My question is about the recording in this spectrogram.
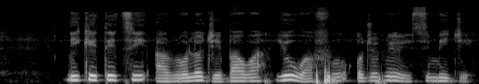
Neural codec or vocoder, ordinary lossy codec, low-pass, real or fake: vocoder, 44.1 kHz, 128 mel bands every 256 samples, BigVGAN v2; Opus, 32 kbps; 14.4 kHz; fake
